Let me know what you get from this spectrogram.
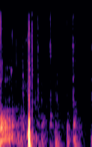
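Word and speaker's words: を: Yo, te, fu, nu, ho, hi, so, me, no, shi, en, ri, ku, to, wo, pronounced o, na, yu, re.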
